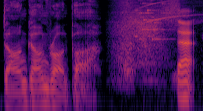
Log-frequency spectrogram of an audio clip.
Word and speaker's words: Danganronpa: A dark fantasy mystery abounds from the creators of Danganronpa. Is that how that's pronounced?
